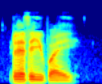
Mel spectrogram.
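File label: "rewiwei", Māori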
